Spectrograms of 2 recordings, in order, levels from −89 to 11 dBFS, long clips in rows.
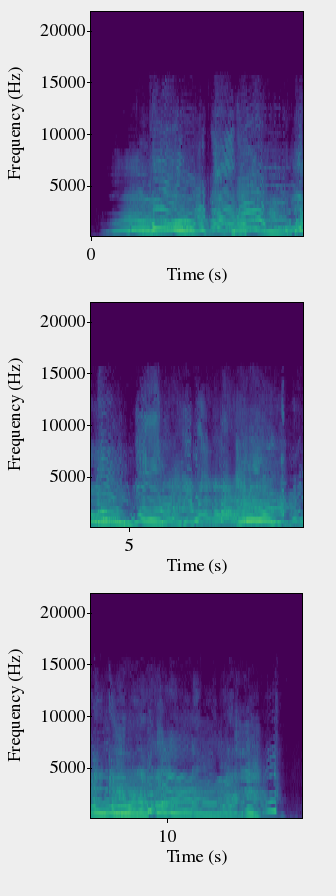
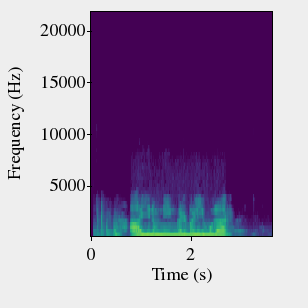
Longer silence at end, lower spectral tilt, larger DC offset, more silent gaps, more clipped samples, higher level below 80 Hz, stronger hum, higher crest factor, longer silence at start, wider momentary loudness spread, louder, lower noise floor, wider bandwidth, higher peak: second, 0.5 s vs 0.85 s; second, -1 dB/octave vs -12.5 dB/octave; neither; neither; neither; second, -80 dBFS vs -52 dBFS; neither; about the same, 16 dB vs 12 dB; about the same, 0.4 s vs 0.3 s; second, 11 LU vs 19 LU; second, -26 LUFS vs -13 LUFS; about the same, -61 dBFS vs -64 dBFS; first, 15 kHz vs 4 kHz; second, -10 dBFS vs -2 dBFS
